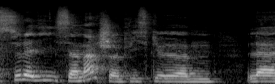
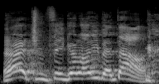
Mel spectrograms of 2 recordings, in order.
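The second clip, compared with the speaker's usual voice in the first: higher-pitched playful insult breaking into laughter; mock outrage; 7 semitones higher, 3 dB louder than usual. Host jokingly insults co-host over mangled wordplay, mock outrage. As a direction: burst out in joking indignation, pitched up.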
